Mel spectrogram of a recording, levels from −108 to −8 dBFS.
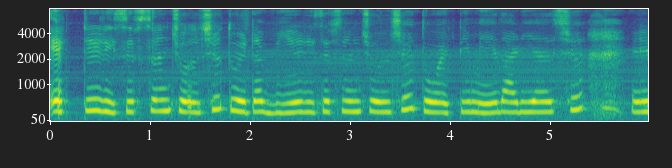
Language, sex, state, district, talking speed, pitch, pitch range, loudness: Bengali, female, West Bengal, Dakshin Dinajpur, 150 wpm, 275 Hz, 270-295 Hz, -19 LUFS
